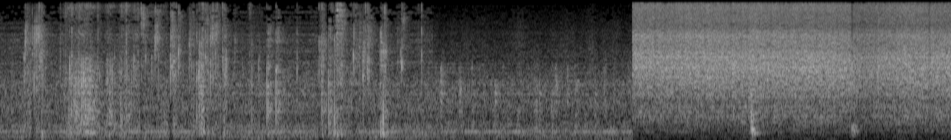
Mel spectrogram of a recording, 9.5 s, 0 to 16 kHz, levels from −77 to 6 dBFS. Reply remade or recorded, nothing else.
recorded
